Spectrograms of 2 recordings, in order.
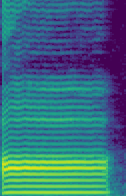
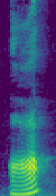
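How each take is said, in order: First: The pitch stays high and level. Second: The pitch rises from middle to high. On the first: "The first is ah, very flat" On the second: "a go up tone, like you have a question"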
